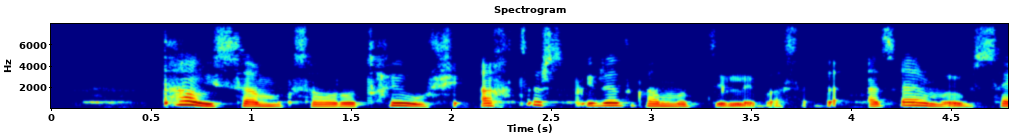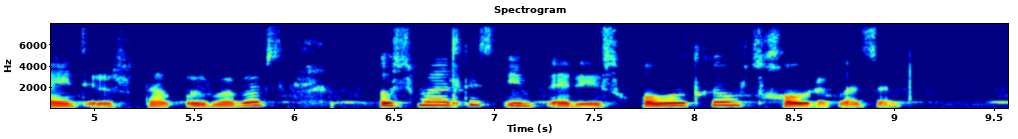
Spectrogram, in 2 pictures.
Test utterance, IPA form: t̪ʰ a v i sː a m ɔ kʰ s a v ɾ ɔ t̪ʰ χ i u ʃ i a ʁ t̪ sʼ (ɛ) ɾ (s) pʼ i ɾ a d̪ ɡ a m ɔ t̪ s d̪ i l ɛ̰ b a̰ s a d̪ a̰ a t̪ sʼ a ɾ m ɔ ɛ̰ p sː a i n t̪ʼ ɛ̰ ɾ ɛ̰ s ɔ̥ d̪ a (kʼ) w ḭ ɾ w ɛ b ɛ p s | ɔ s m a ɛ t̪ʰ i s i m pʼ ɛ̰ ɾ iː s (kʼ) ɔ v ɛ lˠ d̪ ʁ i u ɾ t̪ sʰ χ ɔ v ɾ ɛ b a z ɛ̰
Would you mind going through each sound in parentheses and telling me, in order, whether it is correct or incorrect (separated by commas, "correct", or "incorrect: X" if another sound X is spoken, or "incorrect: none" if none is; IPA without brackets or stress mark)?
correct, correct, correct, incorrect: qʼ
